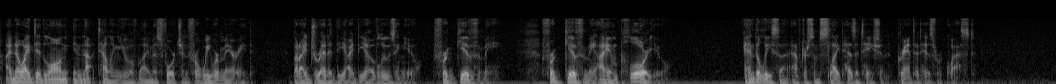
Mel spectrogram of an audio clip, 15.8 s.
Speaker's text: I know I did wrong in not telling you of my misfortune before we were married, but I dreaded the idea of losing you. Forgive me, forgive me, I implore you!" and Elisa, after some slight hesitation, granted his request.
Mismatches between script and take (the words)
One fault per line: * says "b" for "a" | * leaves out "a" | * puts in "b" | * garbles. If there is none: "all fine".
* says "long" for "wrong"
* says "for" for "before"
